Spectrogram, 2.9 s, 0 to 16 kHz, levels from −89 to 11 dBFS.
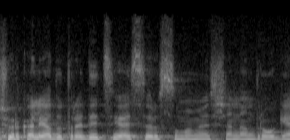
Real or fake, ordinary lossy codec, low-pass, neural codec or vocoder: real; MP3, 96 kbps; 14.4 kHz; none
